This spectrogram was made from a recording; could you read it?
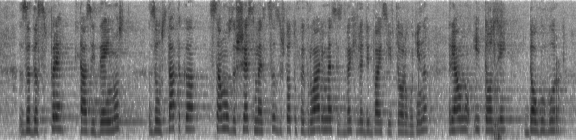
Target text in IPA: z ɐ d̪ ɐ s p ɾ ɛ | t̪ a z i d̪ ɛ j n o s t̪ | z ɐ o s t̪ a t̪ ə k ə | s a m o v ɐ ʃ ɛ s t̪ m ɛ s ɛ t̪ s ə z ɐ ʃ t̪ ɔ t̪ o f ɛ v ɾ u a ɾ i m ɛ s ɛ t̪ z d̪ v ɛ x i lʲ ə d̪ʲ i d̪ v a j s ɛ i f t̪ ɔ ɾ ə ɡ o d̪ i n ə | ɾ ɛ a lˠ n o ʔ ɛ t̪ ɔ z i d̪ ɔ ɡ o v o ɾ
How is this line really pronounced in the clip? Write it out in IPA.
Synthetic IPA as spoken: z ɐ d̪ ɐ s p ɾ ɛ | t̪ a z i d̪ ɛ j n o s t̪ | z ɐ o s t̪ a t̪ ə k ə | s a m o z ɐ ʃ ɛ s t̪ m ɛ s ɛ t̪ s ə z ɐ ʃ t̪ ɔ t̪ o f ɛ v ɾ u a ɾ i m ɛ s ɛ t̪ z d̪ v ɛ x i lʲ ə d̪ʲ i d̪ v a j s ɛ i f t̪ ɔ ɾ ə ɡ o d̪ i n ə | ɾ ɛ a lˠ n o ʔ i t̪ ɔ z i d̪ ɔ ɡ o v o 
